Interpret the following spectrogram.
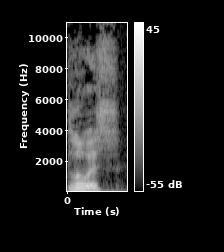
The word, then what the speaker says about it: Lewis: Actually, no, it's not Lois, it's Lewis. What the fuck? It's spelled like Lois.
